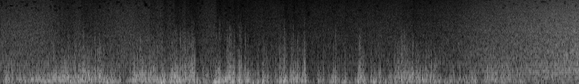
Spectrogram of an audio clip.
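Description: Waves rush and churn against a ship's hull.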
